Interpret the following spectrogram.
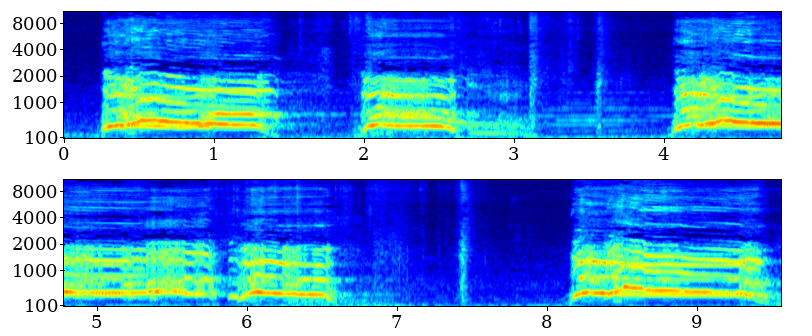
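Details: Young Bluetick and Black and Tan Coonhound puppies howling in a series of short, wavering, tuneful howls about a second each, separated by brief pauses, with a low hum in the background.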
